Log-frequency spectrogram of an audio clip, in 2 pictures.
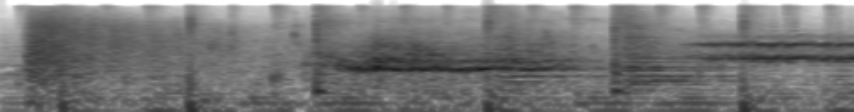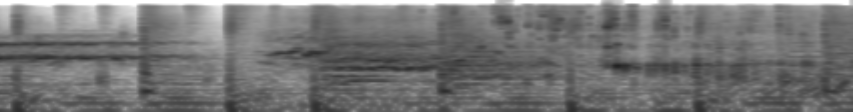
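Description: Car tyres squealing round bends: three long screeches of a second or two each, over a steady low engine rumble, with music underneath.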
